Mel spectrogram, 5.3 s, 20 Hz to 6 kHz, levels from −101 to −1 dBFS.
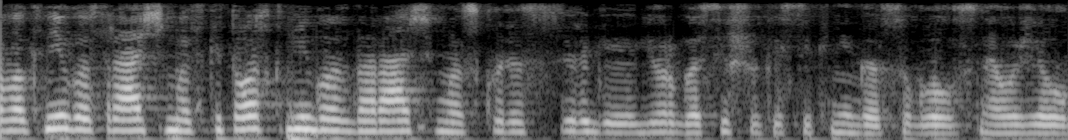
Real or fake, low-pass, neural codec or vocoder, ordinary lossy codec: real; 5.4 kHz; none; AAC, 48 kbps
